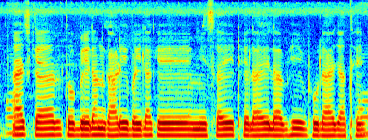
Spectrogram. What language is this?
Chhattisgarhi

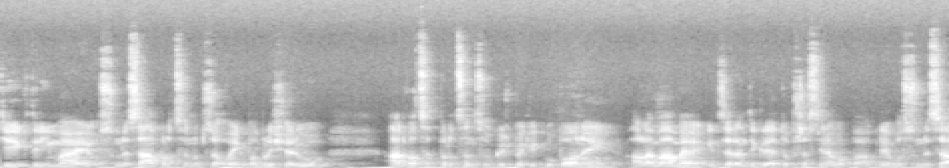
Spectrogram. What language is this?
Czech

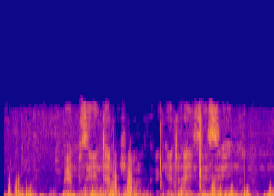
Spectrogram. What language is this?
Swahili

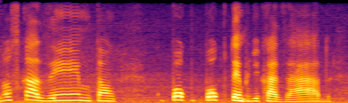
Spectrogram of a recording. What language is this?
Portuguese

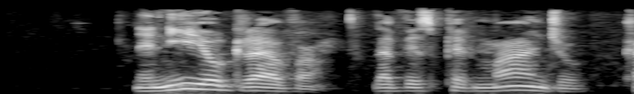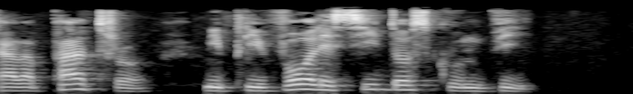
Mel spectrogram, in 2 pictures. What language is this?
Esperanto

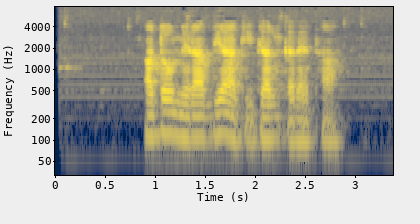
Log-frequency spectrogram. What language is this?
Gujari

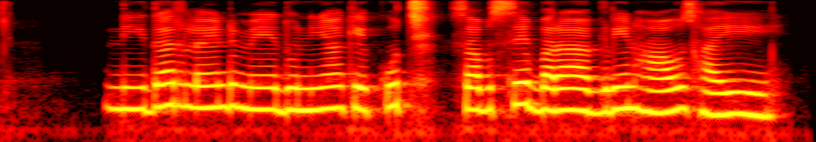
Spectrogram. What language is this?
Magahi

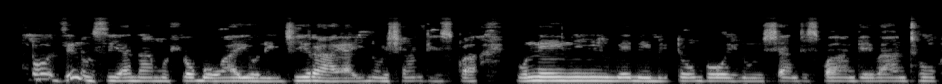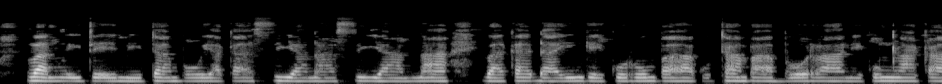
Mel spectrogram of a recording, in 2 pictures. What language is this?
Ndau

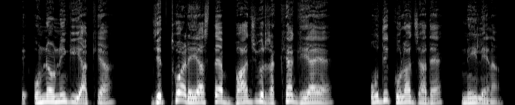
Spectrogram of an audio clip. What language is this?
Dogri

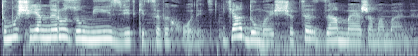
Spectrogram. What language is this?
Ukrainian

